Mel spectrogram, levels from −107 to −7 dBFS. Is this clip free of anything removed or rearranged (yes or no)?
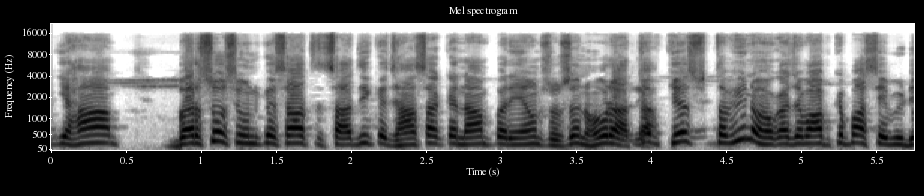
no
